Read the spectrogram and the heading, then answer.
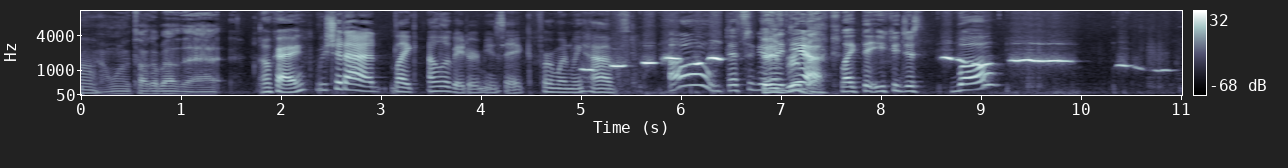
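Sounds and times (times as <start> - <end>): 
speech: 0.0 - 9.3
person whistling a tune: 5.0 - 6.5, 8.6 - 10.9.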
